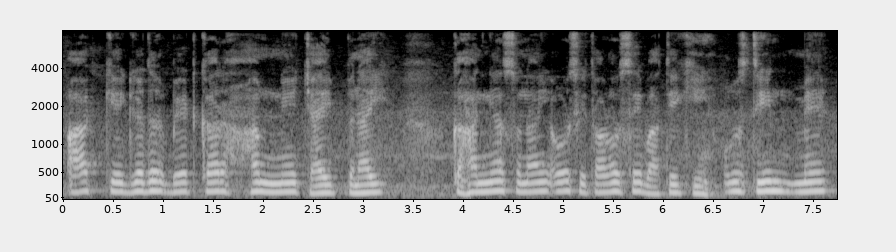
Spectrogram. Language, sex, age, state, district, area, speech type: Urdu, male, 30-45, Delhi, North East Delhi, urban, spontaneous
